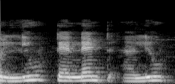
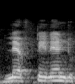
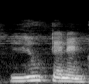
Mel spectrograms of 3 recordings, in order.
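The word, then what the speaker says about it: lieutenant: Actually लेफ्टिनेंट यही word है, लेकिन इसको ल्यूटेनेंट पढ़ते हैं, लेफ्टिनेंट को ही हम लोग पढ़ते हैं। हिंदी में क्या बोलते हैं, यहाँ पर इंडिया में लेफ्टिनेंट बोलते हैं। यही वर्ड मीनिंग है, इसका स्पेलिंग यही है, लेकिन एक्चुअल उच्चारण इसका ल्यूटेनेंट होता है।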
